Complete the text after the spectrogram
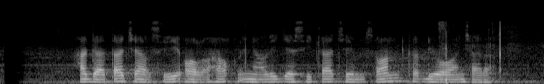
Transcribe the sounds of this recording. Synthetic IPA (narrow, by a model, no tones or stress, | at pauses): ʔaɡat̪at͡ʃɛlsiɔlɔɦɔk̚niŋalid͡ʒɛsikat͡ʃɛmsɔnkɨrdiwawaɲt͡ʃaɾa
